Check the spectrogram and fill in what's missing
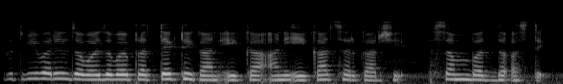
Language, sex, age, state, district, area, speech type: Marathi, female, 18-30, Maharashtra, Sangli, urban, read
